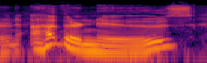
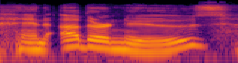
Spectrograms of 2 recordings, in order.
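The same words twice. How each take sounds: First: Said in the usual way. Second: Slow, loud news anchor intro; newscaster voice. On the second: Shown as a demonstration. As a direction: announce it like a TV anchor. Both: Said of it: "sound like a newscaster".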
